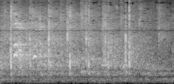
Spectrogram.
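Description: A small group claps, a steady patter of sharp, overlapping hand claps with a few louder smacks standing out, no voices over it.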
